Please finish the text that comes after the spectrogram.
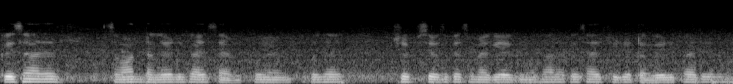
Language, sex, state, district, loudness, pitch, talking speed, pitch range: Hindi, male, Madhya Pradesh, Katni, -19 LUFS, 115 Hz, 180 wpm, 110-115 Hz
